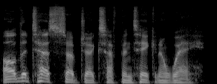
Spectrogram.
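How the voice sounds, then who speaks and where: A man voicing a stern male investigator in a game, brisk and businesslike. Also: deep voice, animated, fairly bright tone.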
